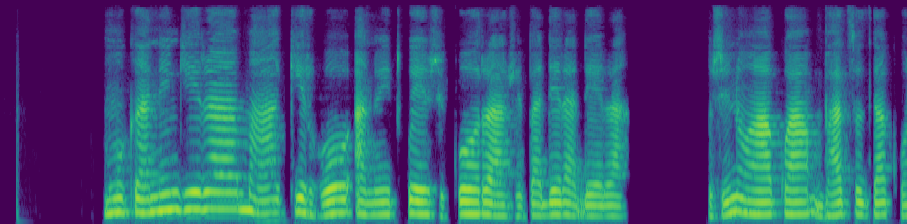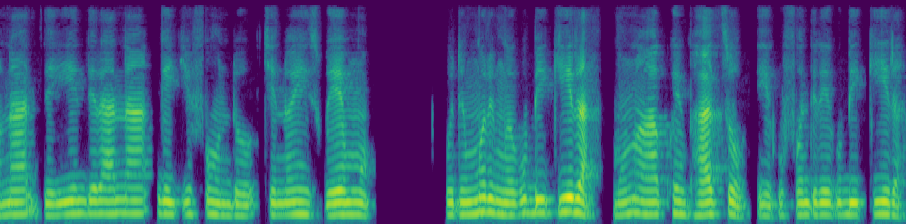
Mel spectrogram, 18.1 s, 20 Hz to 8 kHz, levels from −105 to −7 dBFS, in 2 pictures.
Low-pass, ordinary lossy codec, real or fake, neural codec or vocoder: 7.2 kHz; MP3, 64 kbps; real; none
